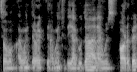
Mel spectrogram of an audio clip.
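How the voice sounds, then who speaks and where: The speaker is a man with a fairly low pitch. He talks at a fairly quick pace. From US Northeast, Brooklyn. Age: old. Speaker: audience member, immigrant. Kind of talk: casual remarks in an online Q&A. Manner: halting, repeated words.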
